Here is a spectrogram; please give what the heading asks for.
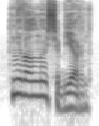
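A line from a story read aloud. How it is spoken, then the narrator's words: Calm. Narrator (Russian): ответила она спокойно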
